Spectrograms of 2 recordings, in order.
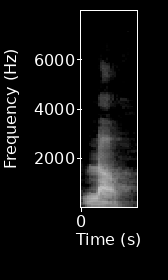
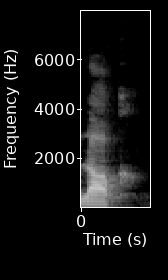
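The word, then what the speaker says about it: laugh: लाफ इस तरीके से बोलता है, लाख, लाग, ऐसे नहीं बोलना है।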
